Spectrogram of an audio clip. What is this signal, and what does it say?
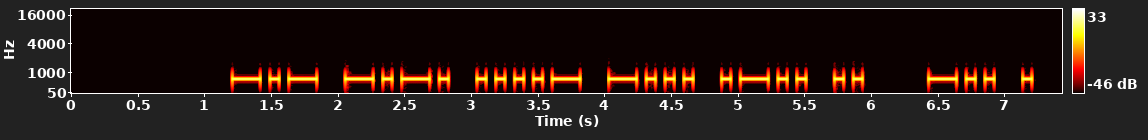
Morse code, heard as a keyed tone, about 17 wpm, 700 Hz. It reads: KC4BLI DE
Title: USA Callsign DE Callsign 17wpm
